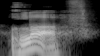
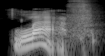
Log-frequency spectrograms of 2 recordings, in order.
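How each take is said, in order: First: The vowel is a short uh, like cup. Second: The vowel is a short a, like cat. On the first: The speaker calls it wrong. "Not the short uh sound like cup and up" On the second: The speaker calls it right. "But the sound ah"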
